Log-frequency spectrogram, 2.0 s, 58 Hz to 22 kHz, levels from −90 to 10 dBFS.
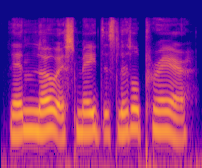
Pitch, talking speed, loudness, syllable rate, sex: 205 Hz, 180 wpm, -15 LUFS, 4.1 syllables/s, female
